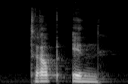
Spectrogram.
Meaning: inflection of intrappen: 1. first-person singular present indicative 2. second-person singular present indicative 3. imperative
- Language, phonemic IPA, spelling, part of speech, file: Dutch, /ˈtrɑp ˈɪn/, trap in, verb, Nl-trap in.ogg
